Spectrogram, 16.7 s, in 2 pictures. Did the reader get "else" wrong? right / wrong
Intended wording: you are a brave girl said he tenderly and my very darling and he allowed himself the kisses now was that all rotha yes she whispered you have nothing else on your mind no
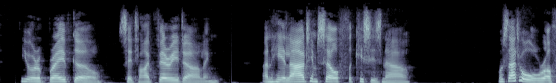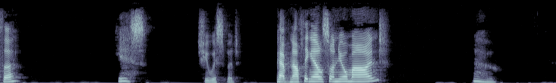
right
